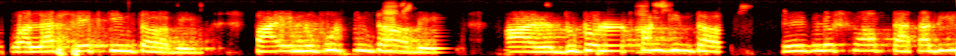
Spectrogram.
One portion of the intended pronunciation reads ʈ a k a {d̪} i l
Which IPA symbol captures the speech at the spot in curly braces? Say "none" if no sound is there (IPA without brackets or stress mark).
d̪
